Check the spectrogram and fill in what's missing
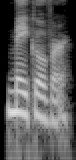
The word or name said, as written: makeover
